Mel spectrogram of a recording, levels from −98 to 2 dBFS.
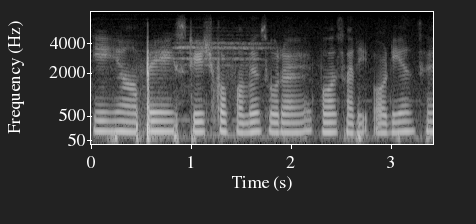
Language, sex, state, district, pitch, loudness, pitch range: Hindi, female, Chandigarh, Chandigarh, 190 Hz, -28 LUFS, 180-195 Hz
